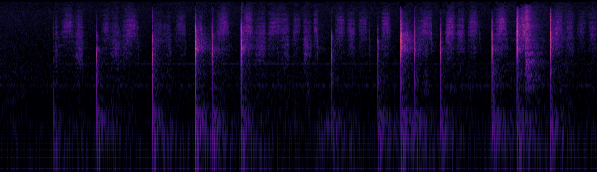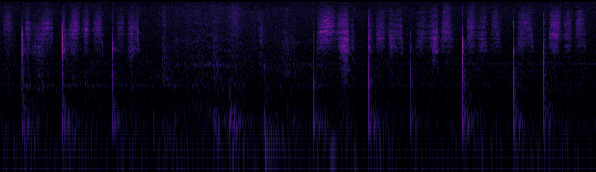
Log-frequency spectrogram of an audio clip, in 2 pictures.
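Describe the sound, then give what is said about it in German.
Handwriting with a pen: many quick, irregular scratching strokes and small taps run steadily and fairly softly throughout, with no talk over them. “und ich schreibe jetzt mal hier weiter”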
